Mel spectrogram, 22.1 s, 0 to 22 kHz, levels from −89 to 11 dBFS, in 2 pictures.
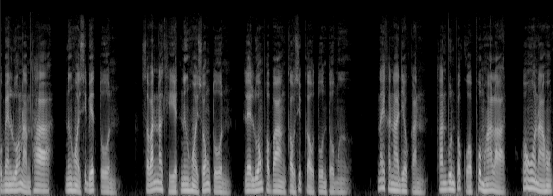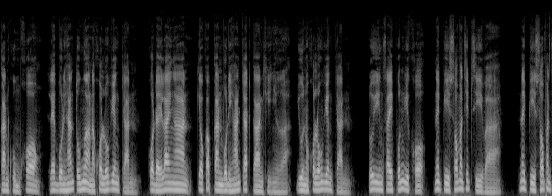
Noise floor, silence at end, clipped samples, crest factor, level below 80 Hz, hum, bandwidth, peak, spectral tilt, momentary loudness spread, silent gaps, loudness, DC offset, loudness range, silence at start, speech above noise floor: -74 dBFS; 0 s; under 0.1%; 16 dB; -52 dBFS; none; 13 kHz; -6 dBFS; -7 dB/octave; 10 LU; none; -23 LUFS; under 0.1%; 3 LU; 0 s; 52 dB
